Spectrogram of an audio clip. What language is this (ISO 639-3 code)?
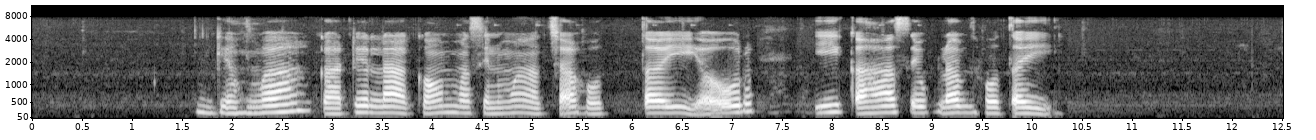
mag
